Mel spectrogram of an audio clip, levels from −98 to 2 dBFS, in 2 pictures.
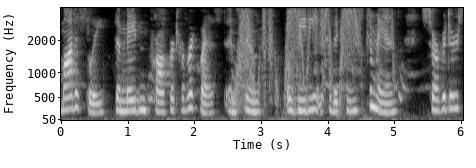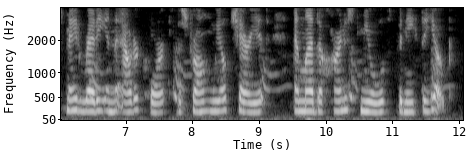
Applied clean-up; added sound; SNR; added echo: classical method log-MMSE.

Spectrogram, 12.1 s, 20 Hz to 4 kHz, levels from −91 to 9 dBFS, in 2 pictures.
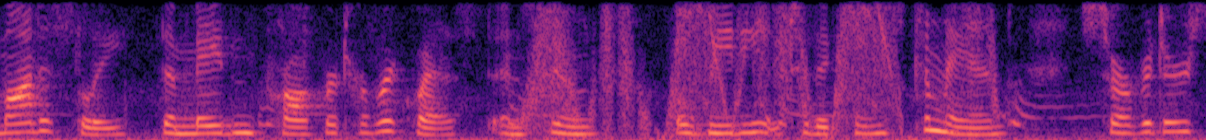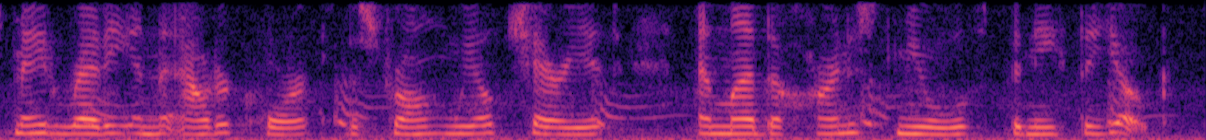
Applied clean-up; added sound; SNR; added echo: none; Wild animals + Scratching (performance technique); 14 dB; none.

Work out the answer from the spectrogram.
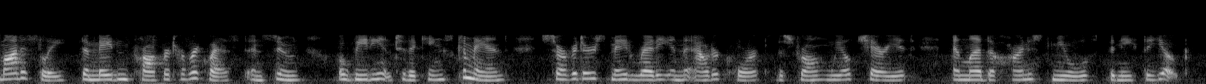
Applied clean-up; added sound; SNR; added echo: none; none; none; none.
